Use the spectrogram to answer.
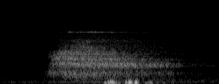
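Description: A person draws a long, deep breath in, a rushing airy inhale lasting over a second, with a few soft low rumbles partway through before it tapers away.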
